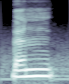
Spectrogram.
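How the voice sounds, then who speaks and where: A woman playing a telepath, speaking quietly and earnestly with steady focus. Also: slight background noise. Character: woman telepath, guilt-ridden but focused. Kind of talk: fan audio drama acting.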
